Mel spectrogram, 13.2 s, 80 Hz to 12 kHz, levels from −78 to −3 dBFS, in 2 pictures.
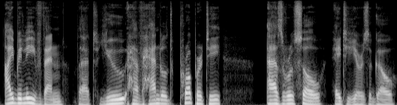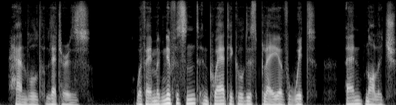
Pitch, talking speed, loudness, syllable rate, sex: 105 Hz, 115 wpm, -20 LUFS, 4.1 syllables/s, male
